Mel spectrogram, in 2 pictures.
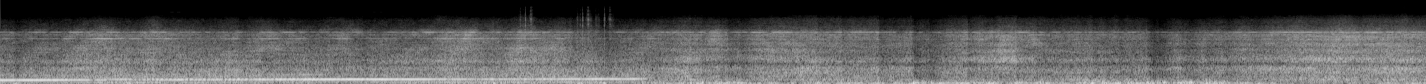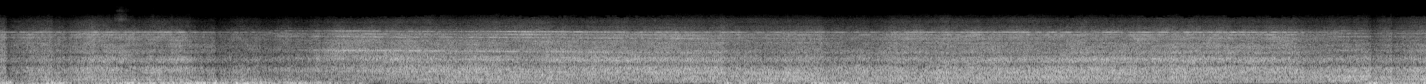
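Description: Boeing 767 jet engines running at low power as the airliner taxis, a loud steady rush with a high whine. A low hum rises slowly in pitch for the first six seconds and then stops, and a further whine comes in a little after halfway.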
